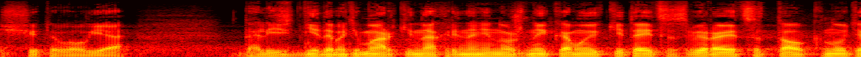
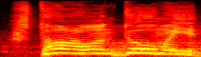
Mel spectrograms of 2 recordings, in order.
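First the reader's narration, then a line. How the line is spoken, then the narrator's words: Shouting. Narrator (Russian): теперь я тоже кричал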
